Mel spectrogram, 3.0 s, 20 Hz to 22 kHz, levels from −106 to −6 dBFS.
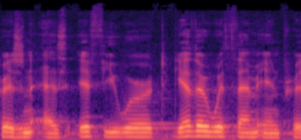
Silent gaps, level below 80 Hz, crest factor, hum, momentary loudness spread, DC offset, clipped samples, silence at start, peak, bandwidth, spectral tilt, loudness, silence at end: none; -60 dBFS; 18 dB; none; 7 LU; under 0.1%; under 0.1%; 0 s; -14 dBFS; 17.5 kHz; -7 dB/octave; -33 LUFS; 0 s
